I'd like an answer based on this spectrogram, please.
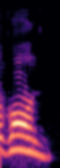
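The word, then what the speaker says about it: won: You know sir we have वॉन, ये वैसे हम पढ़ते हैं इसको वॉन है, एक्चुअली इसका प्रोनाउंसिएशन वन होता है, वन।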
